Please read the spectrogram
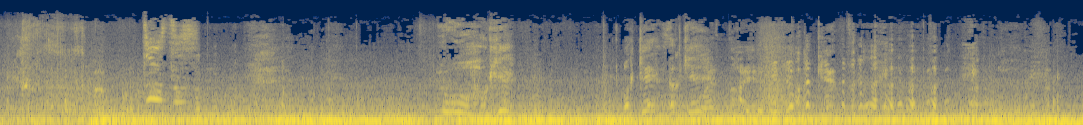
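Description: Car engine and road noise heard from inside the cabin while driving: a steady low drone, with voices and laughter over it.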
